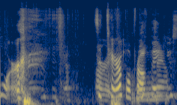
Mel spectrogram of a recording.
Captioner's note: laughs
